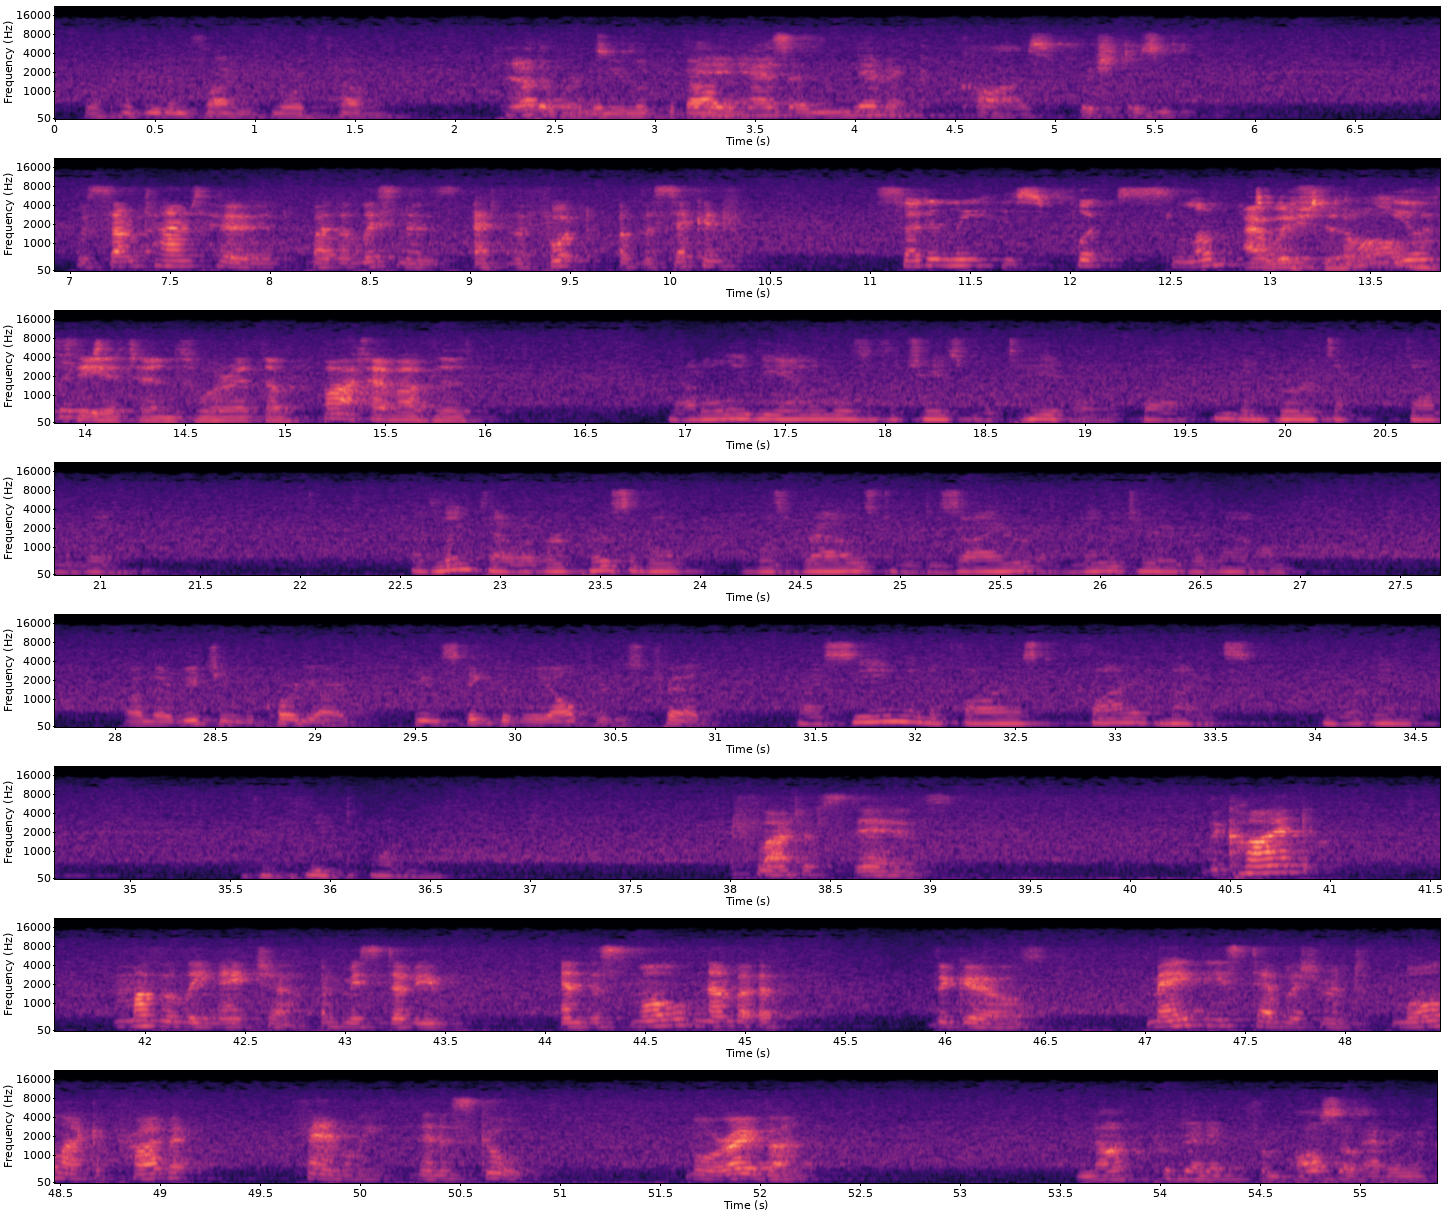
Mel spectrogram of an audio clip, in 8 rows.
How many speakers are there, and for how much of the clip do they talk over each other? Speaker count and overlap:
six, about 5%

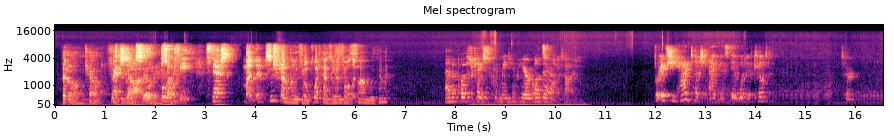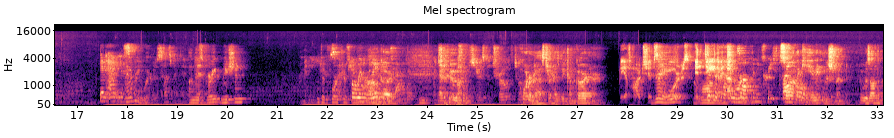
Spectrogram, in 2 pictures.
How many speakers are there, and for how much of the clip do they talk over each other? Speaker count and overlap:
seven, about 43%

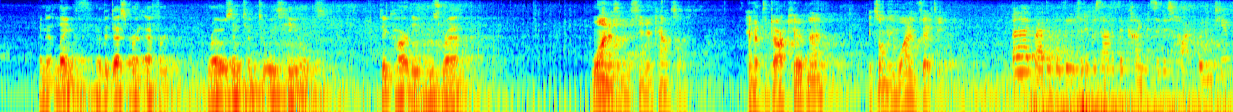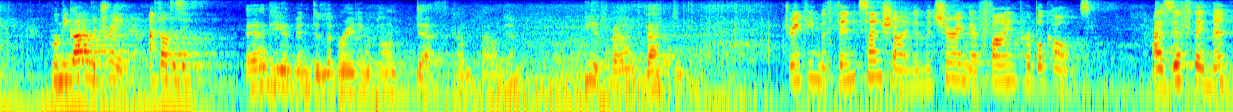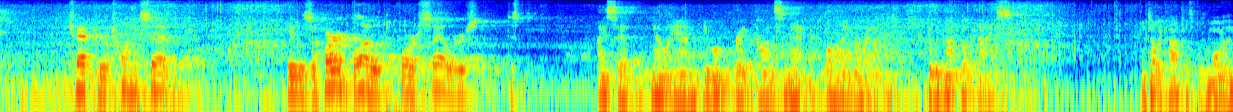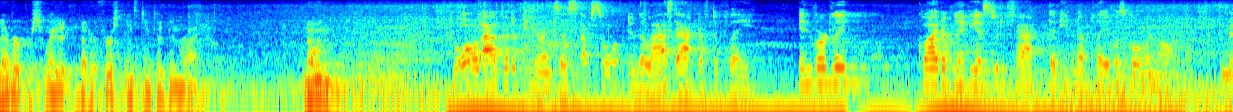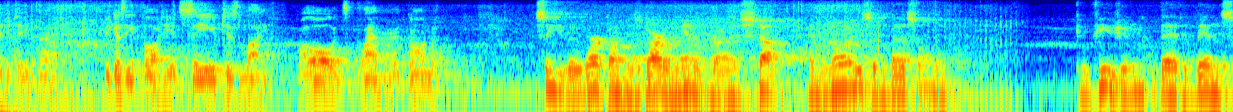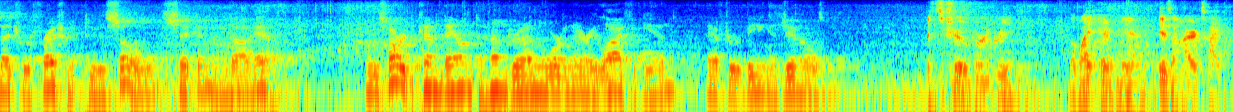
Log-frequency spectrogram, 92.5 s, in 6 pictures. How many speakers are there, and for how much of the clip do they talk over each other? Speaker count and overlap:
nine, no overlap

